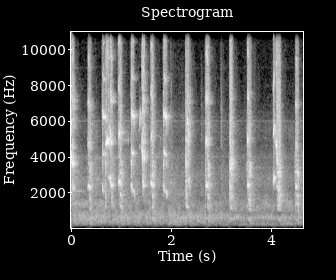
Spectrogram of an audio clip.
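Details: Peregrine falcon at a city-building nest with eggs, 26 August 2022, arrives with breakfast for its mate, apparently offering to take over the eggs; it gives harsh, scratchy, chipping calls, about three a second, over a faint low hum.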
